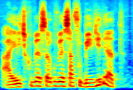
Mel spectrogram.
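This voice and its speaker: A man from Rio de Janeiro with a Carioca accent, a podcast guest telling a personal story in slangy, relaxed talk and acting out quoted dialogue. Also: on the high side, fast. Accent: Carioca Brazilian Portuguese. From Rio de Janeiro, Brazil. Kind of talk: casual storytelling.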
